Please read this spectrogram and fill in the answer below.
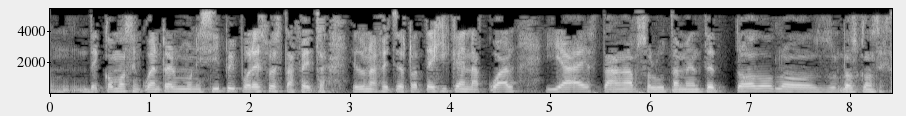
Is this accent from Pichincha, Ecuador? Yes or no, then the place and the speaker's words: yes; Quito, Pichincha, Ecuador; pero a representarnos como quiteños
